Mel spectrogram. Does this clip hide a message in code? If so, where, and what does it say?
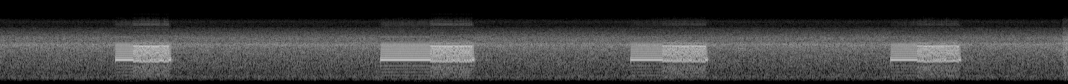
Yes: packet radio (AX.25, as in APRS), 1200 baud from 1.2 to 9.6 s, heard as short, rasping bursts, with radio hiss and a squelch burst at the end.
